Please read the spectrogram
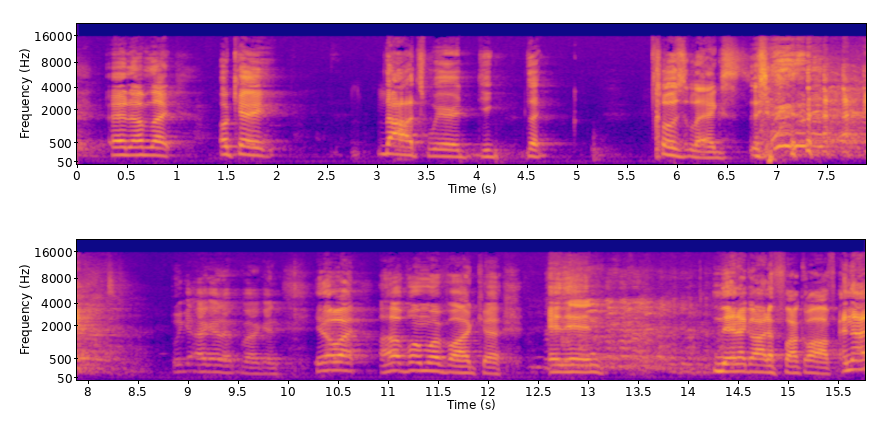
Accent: Western Canada, Canada; I'm from Western Canada.

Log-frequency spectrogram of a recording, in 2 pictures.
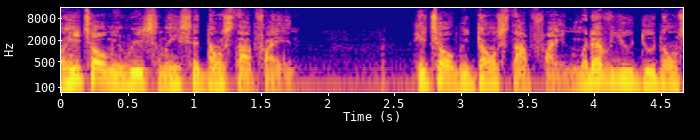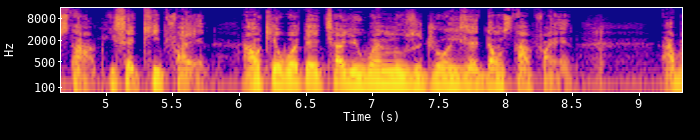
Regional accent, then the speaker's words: Brooklyn, New York, United States; I grew up in St. Mary's in Brooklyn, St. John's in Brooklyn, Kings County in Brooklyn. I grew up in the hospital.

